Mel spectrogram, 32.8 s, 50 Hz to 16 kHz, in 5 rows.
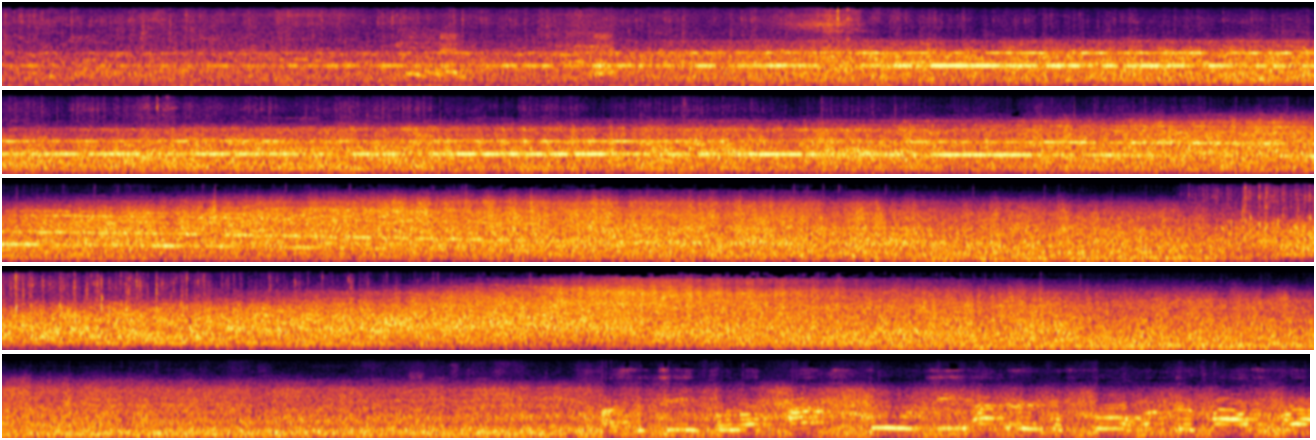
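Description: Jet formation flypast: an RAF Airbus A330 Voyager with nine BAE Hawk T1 jets, a loud engine roar with a steady whine that drops in pitch as the formation passes overhead.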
